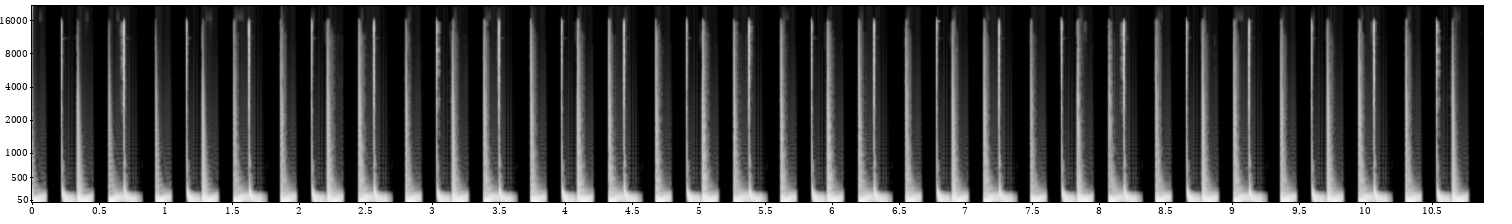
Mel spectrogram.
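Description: Synthesized plucky bass from Xfer Serum: a square-wave and a sawtooth oscillator through a low-pass filter that an envelope sweeps shut. It plays an even run of short notes, about four a second, each starting bright and quickly dulling.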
